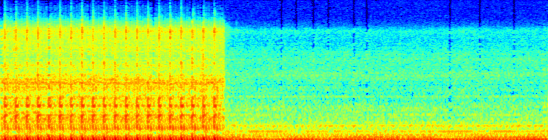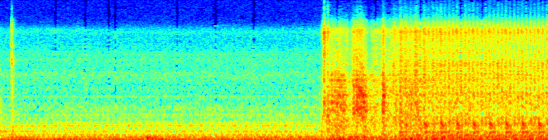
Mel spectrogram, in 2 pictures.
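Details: Daihatsu Fourtrak pickup with swapped-in replacement engine (old one blew head gasket); runs evenly, shuts down, restarts cleanly to a steady rhythm after a loose oil fitting was tightened; intake popping later suspected from excessive valve clearance.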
